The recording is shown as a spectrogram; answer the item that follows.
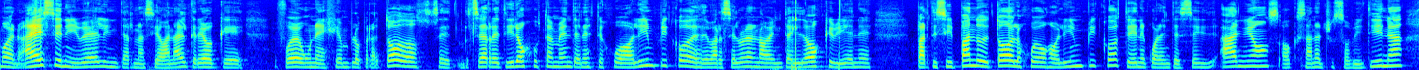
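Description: A woman talks at a moderate pace and medium pitch in a plain, everyday voice. The recording is very clean, with a silent background. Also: fairly even intonation. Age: 40s. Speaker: gymnast and coach. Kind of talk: radio interview. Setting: radio studio.

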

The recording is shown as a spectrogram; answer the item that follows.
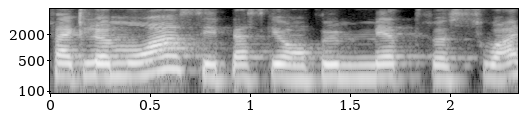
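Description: A woman with a Quebec accent speaks at a moderate pace in a fairly high pitch. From Quebec, Abitibi. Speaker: blog founder. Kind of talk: podcast interview. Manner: casual, many fillers.

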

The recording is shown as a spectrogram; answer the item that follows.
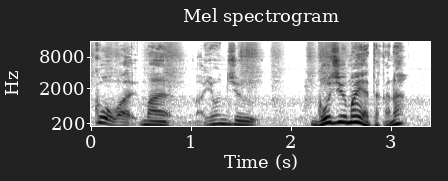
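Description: A man speaking at a very slow pace. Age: middle-aged. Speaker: podcast co-host, creator. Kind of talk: casual chat.

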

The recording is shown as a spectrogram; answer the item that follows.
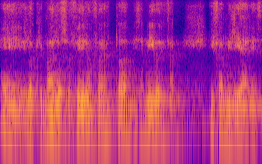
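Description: A man speaks in a fairly low pitch with fairly even intonation. Audible room echo and noticeable background noise surround him. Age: 50s. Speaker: COVID survivor. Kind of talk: testimony. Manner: halting, hesitant.

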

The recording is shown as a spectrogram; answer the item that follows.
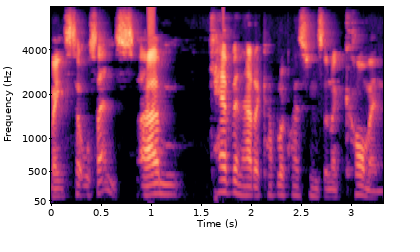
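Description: A man of medium pitch speaks at a fairly quick pace with a British accent. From UK. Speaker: podcast host. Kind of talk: interview. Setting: video call.

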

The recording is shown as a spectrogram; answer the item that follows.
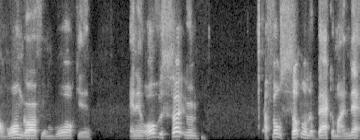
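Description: Dry and close with no echo, a man's dark, mellow voice sits at a fairly high pitch, moving at a fairly quick pace broken by long, frequent pauses. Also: lively intonation. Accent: American. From New Jersey, Jersey City. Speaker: stand-up comedian and filmmaker. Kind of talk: casual interview storytelling.

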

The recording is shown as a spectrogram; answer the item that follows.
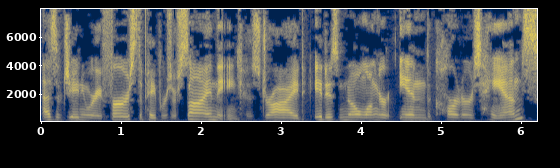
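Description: The tone is bright and sharp, with monotone, flat intonation. There are hardly any pauses. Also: woman, medium pitch for a woman, moderate pace, big swings in loudness. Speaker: wrestling podcast co-host. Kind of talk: casual chat.

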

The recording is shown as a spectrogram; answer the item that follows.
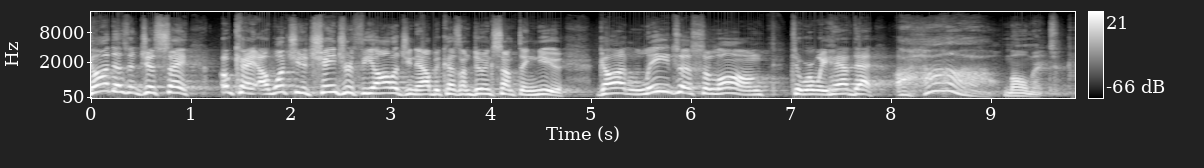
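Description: Audible room echo surrounds a man with a Southern US accent. His high voice moves fairly slowly, with lively intonation. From US South. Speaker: pastor. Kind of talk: sermon. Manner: animated.

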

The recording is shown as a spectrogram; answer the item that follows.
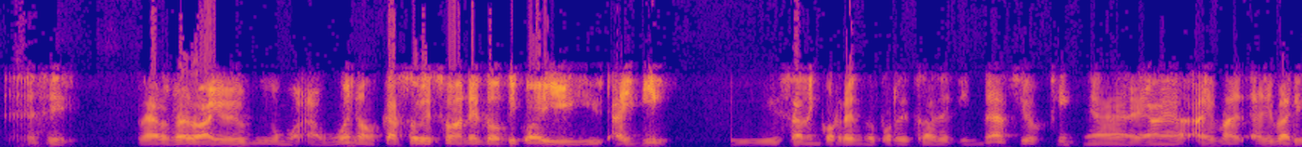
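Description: A man speaks in a normal speaking voice at a moderate pace. His pitch is medium, with ordinary pitch variation. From Spain. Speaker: professional MMA fighter. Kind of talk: interview.

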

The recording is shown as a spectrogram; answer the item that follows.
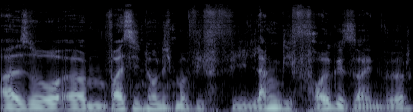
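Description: A man's medium-pitched voice with a dark, mellow tone, fairly even intonation and a fairly quick pace, on a very clean recording with a silent background. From northern Germany, Bremerhaven. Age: 30s. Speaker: podcaster. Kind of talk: casual monologue. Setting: home recording booth. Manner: casual with many fillers.

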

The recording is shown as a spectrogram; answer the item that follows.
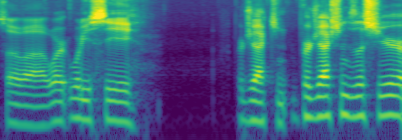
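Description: This man speaks with a Midwestern US accent at a fairly low pitch. The recording is very clean, with a silent background. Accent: US Midwest. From Iowa (Humboldt). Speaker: podcast host, sports fan. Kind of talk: casual interview chat. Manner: rambling, many fillers (like).

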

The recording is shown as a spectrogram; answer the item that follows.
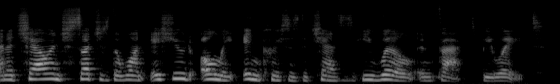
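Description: In a booming, put-on character voice, a woman talks at a moderate pace with fairly high pitch and hardly any pauses. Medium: read story. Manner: loud, grandiose, theatrical.

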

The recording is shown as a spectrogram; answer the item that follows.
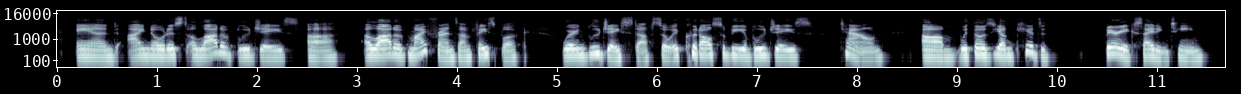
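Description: A woman speaks in a plain, everyday voice with a fairly low pitch and ordinary pitch variation. Her moderate pace comes through on a very clean recording with a silent background. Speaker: sports podcaster and Bills fan. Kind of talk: casual chat. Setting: home studio. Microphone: large studio microphone.

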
